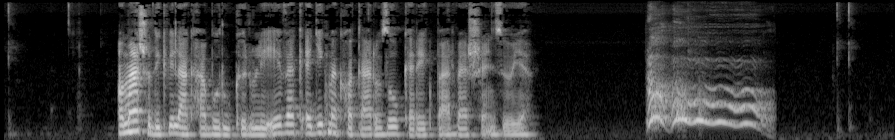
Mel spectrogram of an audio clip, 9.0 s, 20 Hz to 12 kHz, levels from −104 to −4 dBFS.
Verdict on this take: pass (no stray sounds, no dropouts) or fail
fail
